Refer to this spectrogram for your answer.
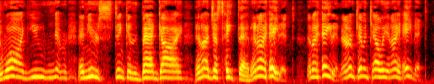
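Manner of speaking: very high, loud, put-on indignation. Complaining about how he talks at his job, imitate Kevin Kelly's fake outrage. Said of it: "that fake outrage, and he talks like this".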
